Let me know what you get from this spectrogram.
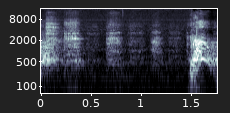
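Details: Older pet dog signalling hunger to its owners before being fed, indoors; a run of short breathy bark-like bursts and panting, four in quick succession, then a louder voiced yip at the end, person speaking nearby.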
